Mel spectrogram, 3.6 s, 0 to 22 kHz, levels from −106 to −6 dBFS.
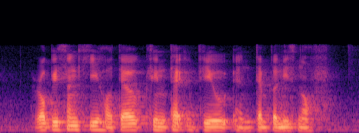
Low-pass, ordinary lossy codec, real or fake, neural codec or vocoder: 5.4 kHz; none; real; none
